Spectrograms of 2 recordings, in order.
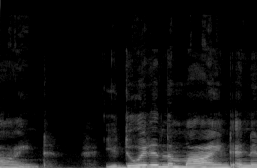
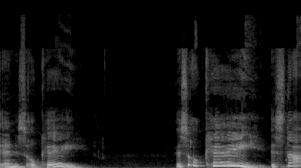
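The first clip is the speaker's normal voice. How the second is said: ordinary talk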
